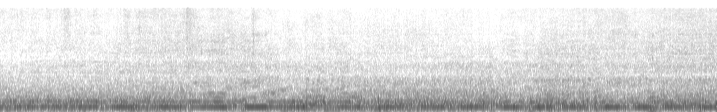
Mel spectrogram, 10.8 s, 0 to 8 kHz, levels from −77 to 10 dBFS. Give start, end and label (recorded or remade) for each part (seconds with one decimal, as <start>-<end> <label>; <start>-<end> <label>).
0.0-2.9 recorded; 2.9-5.4 remade; 5.4-7.4 recorded; 7.4-8.1 remade; 8.1-8.8 recorded; 8.8-9.9 remade; 9.9-10.8 recorded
